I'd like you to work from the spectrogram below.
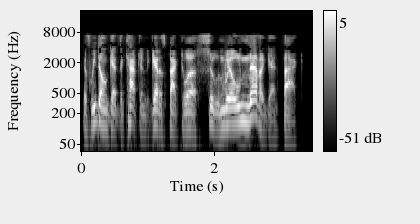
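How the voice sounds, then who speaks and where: A man's voice: on the low side, lively intonation, fairly quick, a bit bright, husky, dry recording, muffled recording. A man voicing an irritable adult man who speaks curtly. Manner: curt, dry.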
